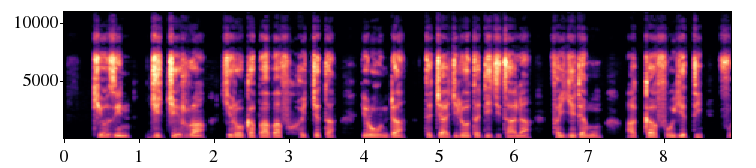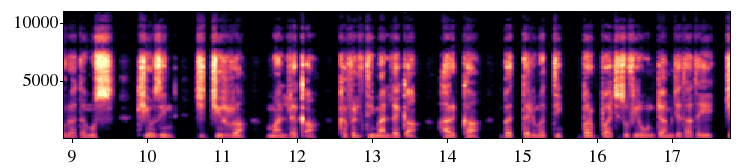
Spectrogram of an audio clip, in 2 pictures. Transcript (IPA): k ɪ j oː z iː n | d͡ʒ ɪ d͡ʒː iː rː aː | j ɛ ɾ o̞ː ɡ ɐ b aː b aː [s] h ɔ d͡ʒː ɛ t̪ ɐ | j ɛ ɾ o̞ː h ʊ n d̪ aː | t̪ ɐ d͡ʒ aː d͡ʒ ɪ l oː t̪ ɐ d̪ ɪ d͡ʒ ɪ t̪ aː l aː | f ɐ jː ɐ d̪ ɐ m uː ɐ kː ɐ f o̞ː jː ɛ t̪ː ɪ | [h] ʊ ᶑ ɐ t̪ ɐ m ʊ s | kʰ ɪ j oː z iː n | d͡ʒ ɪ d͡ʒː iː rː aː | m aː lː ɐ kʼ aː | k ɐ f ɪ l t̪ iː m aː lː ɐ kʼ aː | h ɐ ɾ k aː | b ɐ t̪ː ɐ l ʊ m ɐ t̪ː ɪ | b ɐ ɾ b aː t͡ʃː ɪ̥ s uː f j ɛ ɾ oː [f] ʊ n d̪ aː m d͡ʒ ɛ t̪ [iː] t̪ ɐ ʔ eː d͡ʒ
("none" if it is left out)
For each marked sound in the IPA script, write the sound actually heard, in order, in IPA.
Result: f, f, h, aː

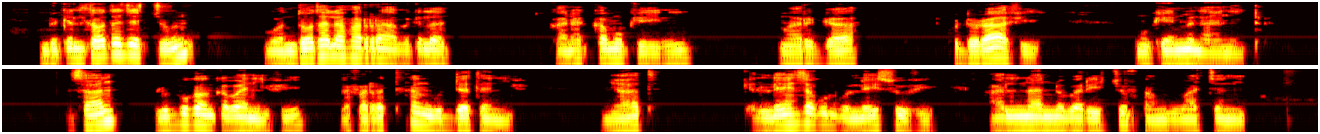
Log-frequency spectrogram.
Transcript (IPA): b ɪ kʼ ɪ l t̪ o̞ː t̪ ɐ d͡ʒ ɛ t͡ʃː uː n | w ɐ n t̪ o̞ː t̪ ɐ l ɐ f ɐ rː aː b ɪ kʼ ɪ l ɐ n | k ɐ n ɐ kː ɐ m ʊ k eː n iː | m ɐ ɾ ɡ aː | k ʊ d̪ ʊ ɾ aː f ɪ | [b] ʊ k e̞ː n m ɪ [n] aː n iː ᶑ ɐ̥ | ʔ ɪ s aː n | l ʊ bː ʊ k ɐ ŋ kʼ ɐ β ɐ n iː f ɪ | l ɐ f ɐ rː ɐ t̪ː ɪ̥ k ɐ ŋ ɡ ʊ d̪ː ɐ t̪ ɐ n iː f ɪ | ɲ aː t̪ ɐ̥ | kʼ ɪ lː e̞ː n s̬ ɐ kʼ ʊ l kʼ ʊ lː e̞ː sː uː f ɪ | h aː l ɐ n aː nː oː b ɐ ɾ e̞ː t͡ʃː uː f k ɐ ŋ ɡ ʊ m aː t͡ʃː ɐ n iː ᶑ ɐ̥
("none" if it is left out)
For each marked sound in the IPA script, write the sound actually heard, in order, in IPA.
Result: m, n

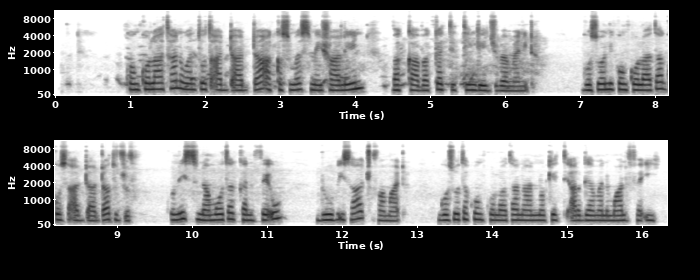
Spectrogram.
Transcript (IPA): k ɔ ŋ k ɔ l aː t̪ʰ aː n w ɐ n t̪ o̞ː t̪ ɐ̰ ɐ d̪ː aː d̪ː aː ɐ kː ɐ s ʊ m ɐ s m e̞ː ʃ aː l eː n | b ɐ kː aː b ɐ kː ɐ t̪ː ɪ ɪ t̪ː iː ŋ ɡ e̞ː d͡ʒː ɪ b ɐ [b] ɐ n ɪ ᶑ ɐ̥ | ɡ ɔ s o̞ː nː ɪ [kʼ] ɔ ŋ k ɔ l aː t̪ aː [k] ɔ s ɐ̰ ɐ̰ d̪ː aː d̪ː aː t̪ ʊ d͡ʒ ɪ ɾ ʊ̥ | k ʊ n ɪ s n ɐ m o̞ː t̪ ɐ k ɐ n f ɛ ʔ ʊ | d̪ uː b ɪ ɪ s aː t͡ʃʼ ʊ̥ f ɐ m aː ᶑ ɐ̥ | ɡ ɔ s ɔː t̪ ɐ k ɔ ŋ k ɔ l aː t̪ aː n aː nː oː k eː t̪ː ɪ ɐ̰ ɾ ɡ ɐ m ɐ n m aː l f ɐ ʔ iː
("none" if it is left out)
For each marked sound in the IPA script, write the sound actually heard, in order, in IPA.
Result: m, k, ɡ

